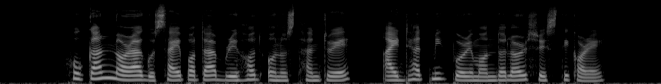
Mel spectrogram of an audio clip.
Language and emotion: Assamese, neutral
